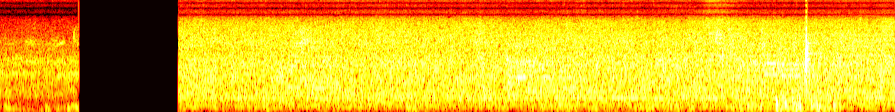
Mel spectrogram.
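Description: A river flows gently.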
